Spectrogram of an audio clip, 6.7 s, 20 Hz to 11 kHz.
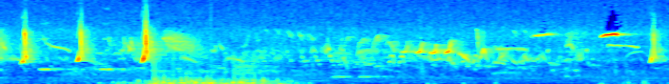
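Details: A thrush nightingale (Luscinia luscinia) sings at Löderup on 19 May 2021: sharp, dry clicking notes and thin high whistles over a low rumble of wind or distant noise.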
